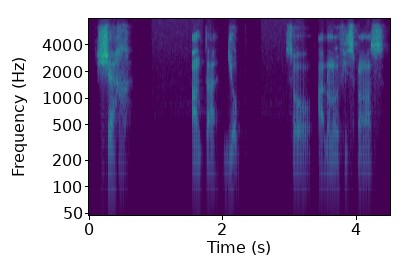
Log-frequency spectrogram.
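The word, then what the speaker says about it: Cheikh Anta Diop: pronounce it faire, because we say shek anta job, but in Wolof it's actually sheikh anta diop.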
